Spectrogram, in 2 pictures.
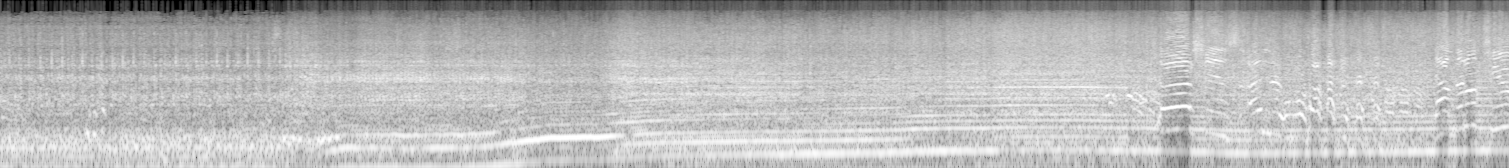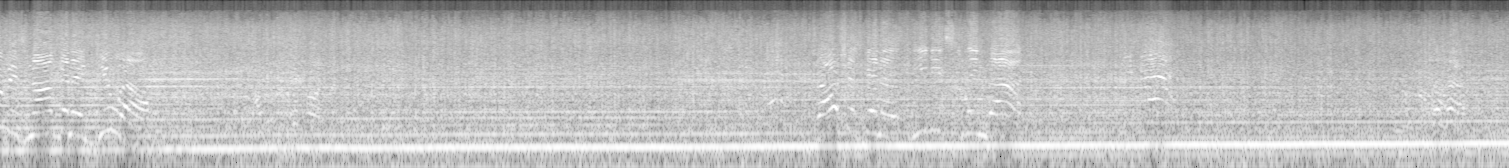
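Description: Boat's outboard motor towing two tubes: it revs up about three seconds in, climbing in pitch for a few seconds, then runs steadily at speed with its pitch slowly creeping higher, over the rush of water and wind.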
